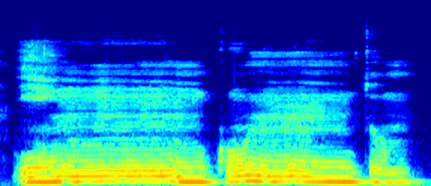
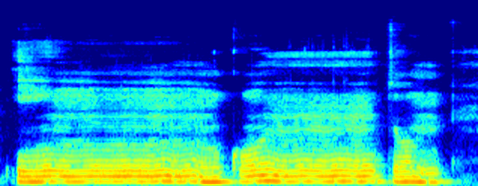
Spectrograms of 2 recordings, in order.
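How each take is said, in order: The two takes are said the same way.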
